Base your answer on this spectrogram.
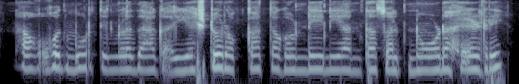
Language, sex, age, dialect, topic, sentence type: Kannada, female, 31-35, Dharwad Kannada, banking, question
